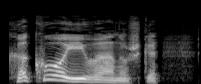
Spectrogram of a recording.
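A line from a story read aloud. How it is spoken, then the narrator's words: Laughing. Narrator (Russian): рассмеялась Оля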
